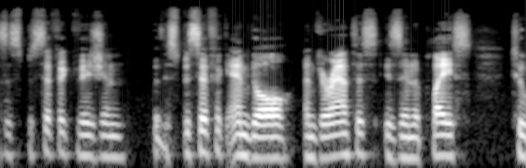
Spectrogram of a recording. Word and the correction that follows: Garthenis: I'm saying that name wrong. Garthenis is how I want to Garthenis.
